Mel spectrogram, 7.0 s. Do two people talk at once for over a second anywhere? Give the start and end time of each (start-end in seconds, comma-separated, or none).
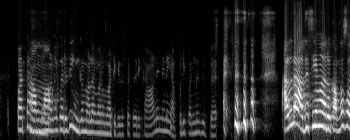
none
